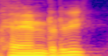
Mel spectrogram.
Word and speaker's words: Henri: el huracán earl o henrik como ustedes quieran pero se está pronunciando ahí como enrique en francés va para new england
